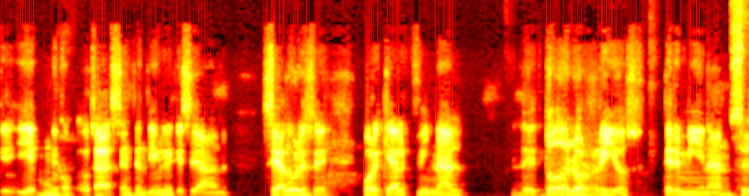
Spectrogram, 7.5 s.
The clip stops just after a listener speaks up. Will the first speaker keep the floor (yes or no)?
yes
